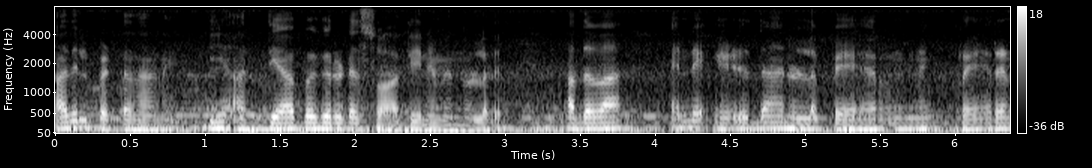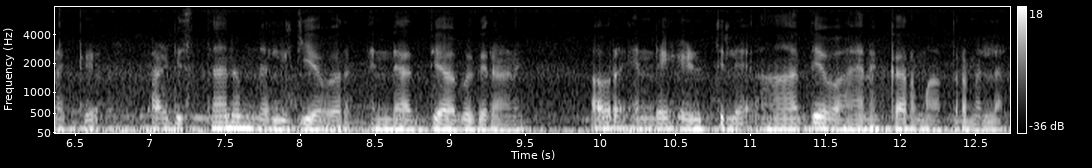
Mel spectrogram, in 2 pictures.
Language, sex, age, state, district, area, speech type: Malayalam, male, 18-30, Kerala, Kozhikode, rural, spontaneous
